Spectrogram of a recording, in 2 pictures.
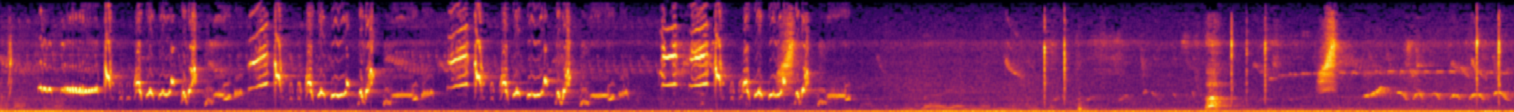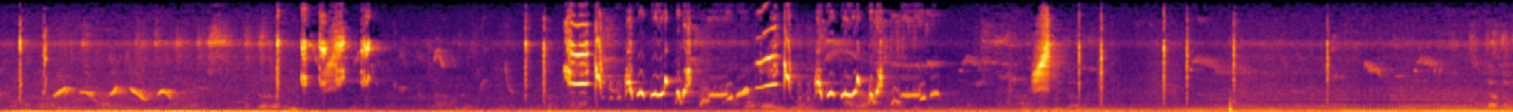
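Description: Caged songbirds in a singing duel, a white-rumped shama (murai batu) and a kapas tembak bulbul, pouring out fast, dense runs of whistles and chatter. The song comes in two long bouts, one at the start and one past the middle, with scattered single calls between them and near the end. A steady low hum runs underneath.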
